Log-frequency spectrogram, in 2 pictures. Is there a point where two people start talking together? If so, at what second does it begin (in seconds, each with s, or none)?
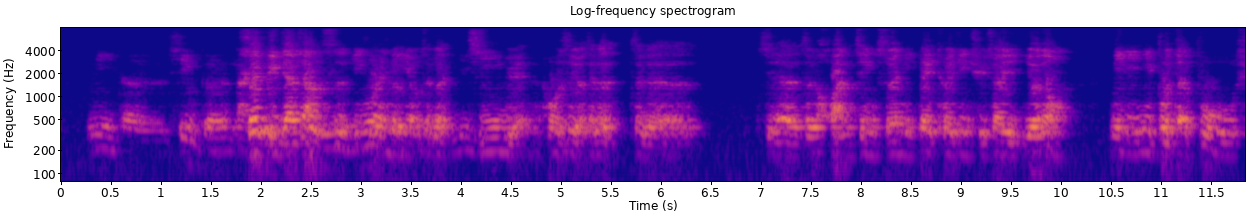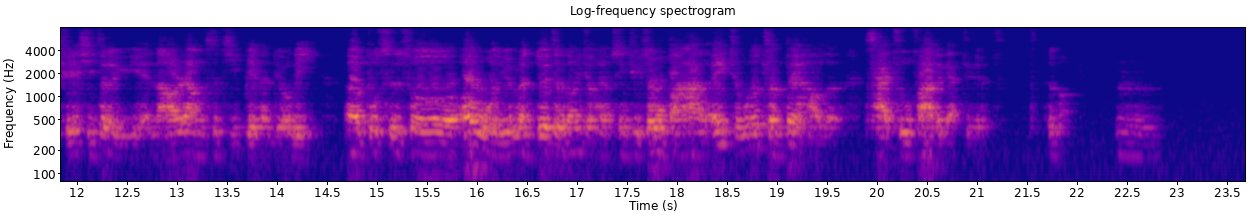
1.8 s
